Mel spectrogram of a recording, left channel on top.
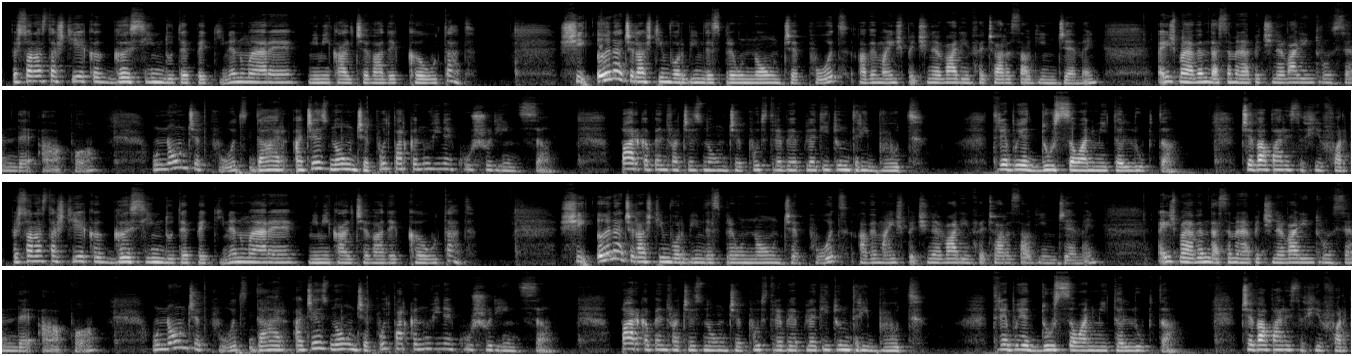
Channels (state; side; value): normal; both; correlation 0.50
